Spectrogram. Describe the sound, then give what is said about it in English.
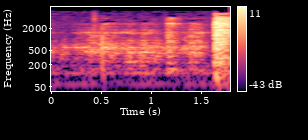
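Truck back doors are opened: faint rustling and small knocks, then a sudden loud clunking scrape near the end that carries through to the close. “Let's open the back doors on the truck.”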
